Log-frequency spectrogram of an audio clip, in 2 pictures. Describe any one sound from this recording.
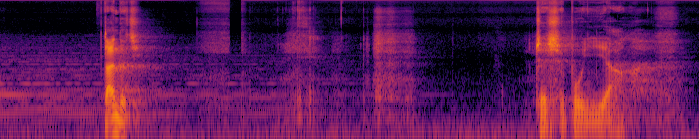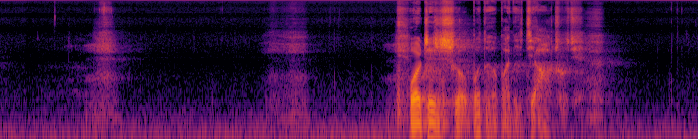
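A middle-aged man speaks in a low, calm voice close by.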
